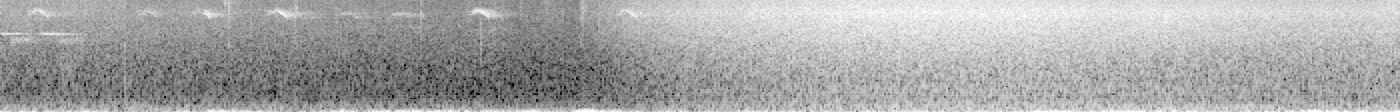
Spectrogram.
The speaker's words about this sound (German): Im Gegensatz zum ruhigeren Rauschen der Rotbuche hat das Rauschen der Eiche durch die gelappten Blätter und die festeren Äste einen stark ausgeprägten hochfrequenten Raschelanteil.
